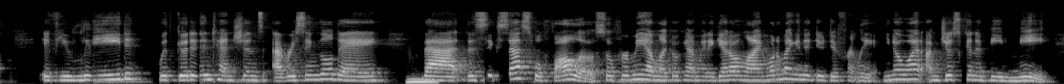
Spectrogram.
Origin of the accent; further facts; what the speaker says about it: Vancouver, British Columbia, Canada; So I was raised in Vancouver, Canada.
